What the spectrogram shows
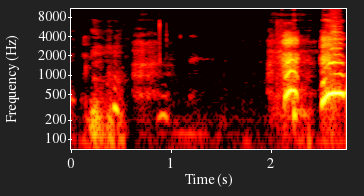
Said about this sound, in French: je peux lui donner un autre jouet qui ne fera pas quick quick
